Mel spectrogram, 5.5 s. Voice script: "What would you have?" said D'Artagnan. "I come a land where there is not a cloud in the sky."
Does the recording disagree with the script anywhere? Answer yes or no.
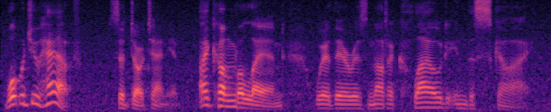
no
